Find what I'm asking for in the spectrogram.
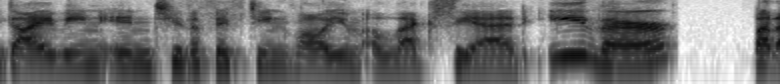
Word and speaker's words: Alexiad: I mean, hello, she wrote something called The Alexiad.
